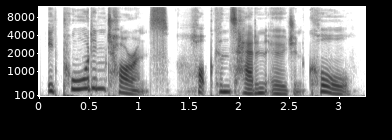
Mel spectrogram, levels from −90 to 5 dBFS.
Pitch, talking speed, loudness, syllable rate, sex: 210 Hz, 165 wpm, -21 LUFS, 4.8 syllables/s, female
